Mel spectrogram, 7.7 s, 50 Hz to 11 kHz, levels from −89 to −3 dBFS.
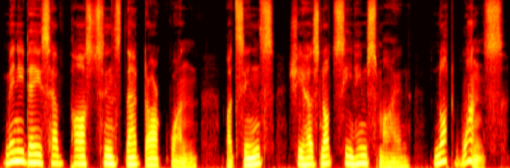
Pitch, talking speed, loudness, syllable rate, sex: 130 Hz, 135 wpm, -17 LUFS, 3.7 syllables/s, male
